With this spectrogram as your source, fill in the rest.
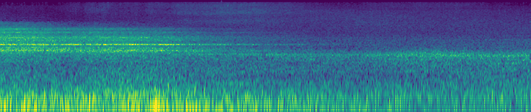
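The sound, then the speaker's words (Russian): Front cars of a damaged train rolling out of a tunnel and coming to a stop, a dense, steady roar and rumble that eases slightly in loudness as it goes on. “Выехав из туннеля, передние вагоны поезда останавливаются.”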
